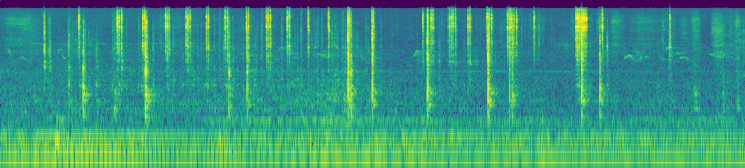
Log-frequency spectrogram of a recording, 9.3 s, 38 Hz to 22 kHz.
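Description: Ratchet wrench clicking in short strokes: irregular sharp clicks, a few a second, stopping about three-quarters of the way through. It is turning the 15 mm bolt of a Jeep 4.0L's manual belt tensioner to slacken the serpentine belt.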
